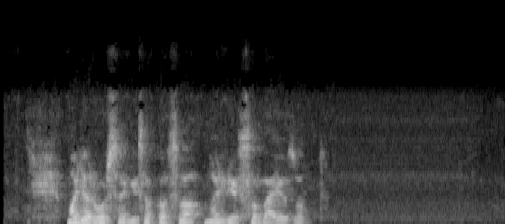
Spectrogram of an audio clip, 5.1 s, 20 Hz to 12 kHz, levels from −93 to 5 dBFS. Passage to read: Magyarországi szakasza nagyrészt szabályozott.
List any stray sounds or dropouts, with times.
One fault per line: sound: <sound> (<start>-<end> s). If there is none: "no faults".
no faults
